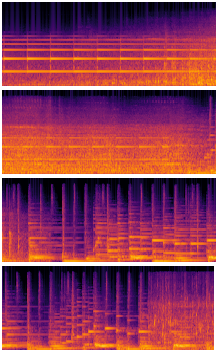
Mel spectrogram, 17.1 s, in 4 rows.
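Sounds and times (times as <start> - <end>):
level crossing bell ringing: 0.0 - 8.0
train running noise: 0.5 - 9.5.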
